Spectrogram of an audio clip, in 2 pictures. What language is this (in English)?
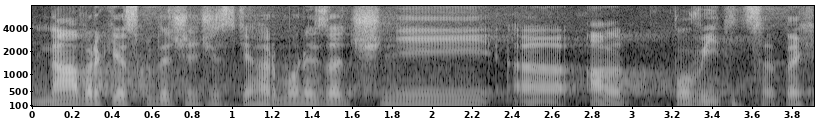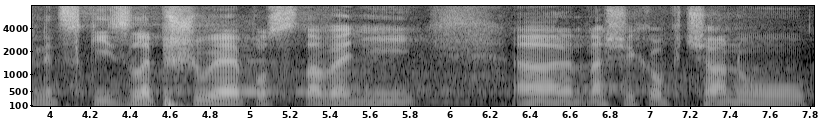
Czech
